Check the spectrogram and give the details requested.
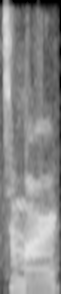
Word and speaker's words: Tamar: And Tamar, I hope I'm pronouncing your name correctly. It's good. My name is Tamar.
